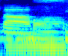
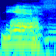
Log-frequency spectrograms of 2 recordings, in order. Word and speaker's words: Maas: Let's get on to the next company on the list, which is Maas Group, I never know how to say it properly. MGH, Maas. – Yeah, you would know that. – We Dutch, we know that. Maas. – Yeah, Maas. Okay, so, and it's a founder-led business.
